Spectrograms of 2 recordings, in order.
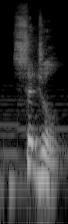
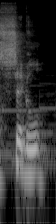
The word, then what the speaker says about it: sigil: other one being uh sigil not sickle it's a Sigil magic things on the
